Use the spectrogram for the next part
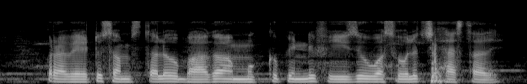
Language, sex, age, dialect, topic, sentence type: Telugu, male, 56-60, Utterandhra, banking, statement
